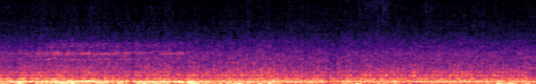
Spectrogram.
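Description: Steady background hum over a constant noisy din, with no distinct events.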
